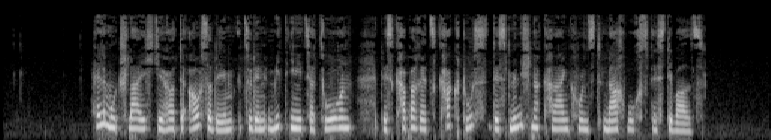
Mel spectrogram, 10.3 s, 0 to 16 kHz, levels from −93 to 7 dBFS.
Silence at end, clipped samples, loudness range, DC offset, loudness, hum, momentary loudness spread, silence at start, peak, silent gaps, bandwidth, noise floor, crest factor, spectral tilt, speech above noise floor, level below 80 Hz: 0.95 s; under 0.1%; 3 LU; under 0.1%; -18 LUFS; none; 8 LU; 1.25 s; -2 dBFS; none; 11.5 kHz; -69 dBFS; 16 dB; -6 dB/octave; 52 dB; -56 dBFS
